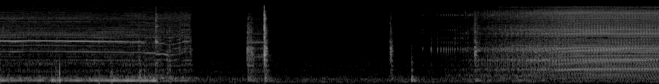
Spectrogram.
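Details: Wii optical drive running: a harsh, steady grinding buzz caused by the white plastic spindle rubbing the arm it spins on; the fix is shifting the spindle magnet via its two screws.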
